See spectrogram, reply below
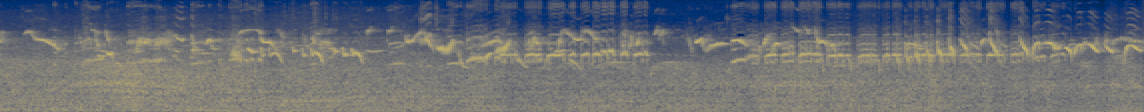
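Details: Long continuous outpouring from a caged Chinese hwamei of Tam Hoàng type: dense jumbled whistles, trills and sharp upward flicks, sustained for over ten seconds with barely a break.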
